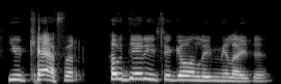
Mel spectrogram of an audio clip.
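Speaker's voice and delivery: high hammed-up accusing; mock outrage at being left; mock indignant. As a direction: scold him in jest. Mock scolding the departed guest.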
